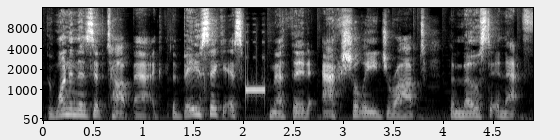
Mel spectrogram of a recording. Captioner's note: beep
